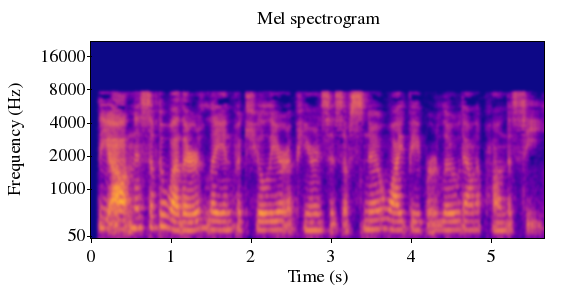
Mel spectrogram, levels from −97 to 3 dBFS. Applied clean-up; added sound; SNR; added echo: none; none; none; none.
